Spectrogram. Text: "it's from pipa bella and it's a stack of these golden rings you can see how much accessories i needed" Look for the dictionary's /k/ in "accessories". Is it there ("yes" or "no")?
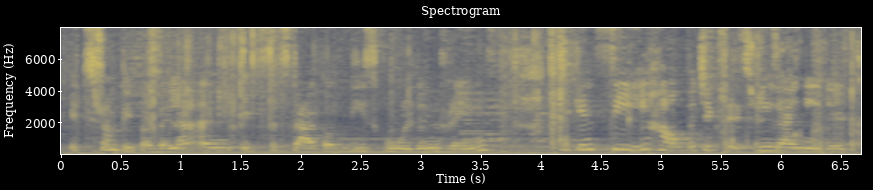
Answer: yes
